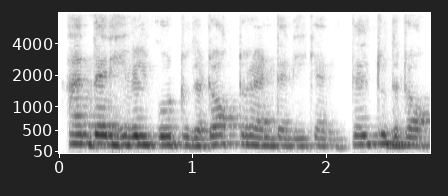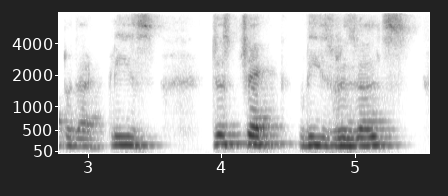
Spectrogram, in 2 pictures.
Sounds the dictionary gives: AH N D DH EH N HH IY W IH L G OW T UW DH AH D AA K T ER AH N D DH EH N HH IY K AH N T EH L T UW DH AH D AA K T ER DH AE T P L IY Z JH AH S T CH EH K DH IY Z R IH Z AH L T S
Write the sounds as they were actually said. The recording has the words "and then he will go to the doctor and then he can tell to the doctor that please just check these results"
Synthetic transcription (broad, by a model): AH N D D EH N HH IY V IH L G OW T UW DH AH D AA K T ER AH N D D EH N HH IY K AH N T EH L T UW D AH D AA K T ER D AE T P L IY Z JH AH S T CH EH K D IY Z R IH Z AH L T S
